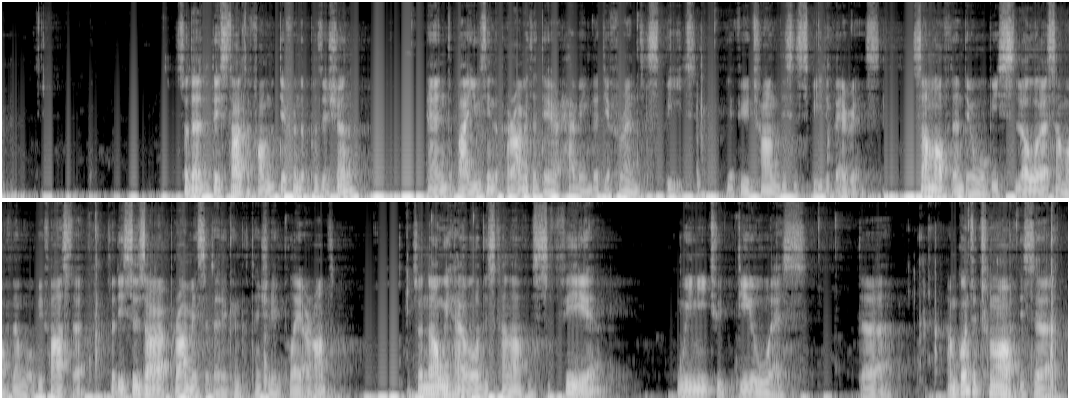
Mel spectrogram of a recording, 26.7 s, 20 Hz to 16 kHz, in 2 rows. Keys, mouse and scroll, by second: 0.6-18.8 shift+drag, 18.8-24.9 ctrl+middle drag, 24.9-26.6 drag.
